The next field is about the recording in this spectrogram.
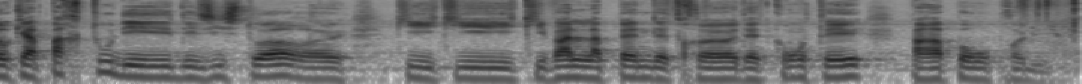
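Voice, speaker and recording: Here is a man with an unremarkable speaking voice of medium pitch. He talks at a fairly quick pace with fairly even intonation. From Switzerland, Valais. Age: 60s. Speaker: shop owner, former headhunter. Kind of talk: interview. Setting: in his grocery shop.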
